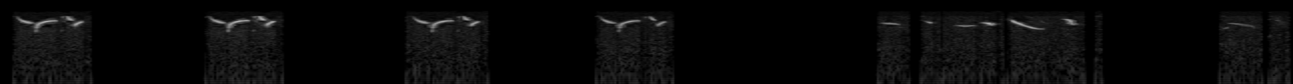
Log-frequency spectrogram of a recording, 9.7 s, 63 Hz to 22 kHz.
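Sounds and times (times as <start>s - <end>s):
horned lark singing: 0.1s - 0.7s, 1.6s - 2.1s, 3.0s - 3.7s, 4.5s - 5.1s, 6.6s - 8.3s, 9.1s - 9.6s.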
